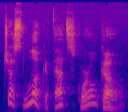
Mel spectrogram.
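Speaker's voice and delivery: plain reading voice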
